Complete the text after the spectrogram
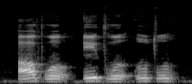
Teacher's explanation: طا کو موٹا کرنا ہے اور قلقلہ بھی کرنا ہے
